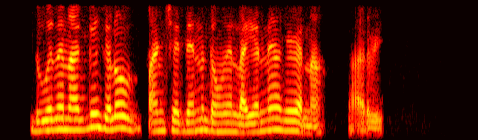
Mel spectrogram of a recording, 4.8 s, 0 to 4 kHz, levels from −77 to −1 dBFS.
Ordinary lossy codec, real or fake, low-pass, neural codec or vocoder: none; real; 3.6 kHz; none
